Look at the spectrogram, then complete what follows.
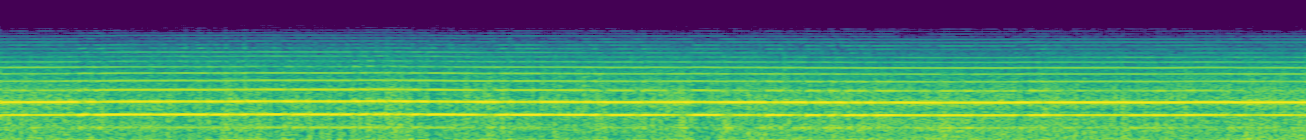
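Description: Electric motor and propeller of a Sonic Modell AR Wing FPV plane whining loudly at a steady pitch under held throttle, heard from the onboard camera over a rush of wind noise.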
